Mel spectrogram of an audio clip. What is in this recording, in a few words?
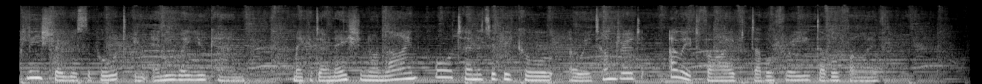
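English UK, Commercial; GoLocalise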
